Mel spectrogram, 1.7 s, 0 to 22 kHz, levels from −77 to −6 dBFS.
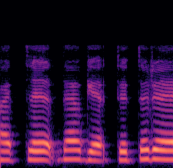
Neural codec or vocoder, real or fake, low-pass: codec, 16 kHz, 0.5 kbps, FunCodec, trained on LibriTTS, 25 frames a second; fake; 7.2 kHz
